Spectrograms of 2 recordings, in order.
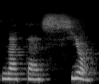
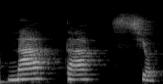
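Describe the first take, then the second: First: Natation with French nasal sion ending; correct French natation. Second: Natation drawn out, nasal sion at the end; slow French natation. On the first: Teacher corrects natation to the French sion ending. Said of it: "it's natation". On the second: Teacher models natation slowly for students. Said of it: "on, sion". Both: Shown as a demonstration.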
